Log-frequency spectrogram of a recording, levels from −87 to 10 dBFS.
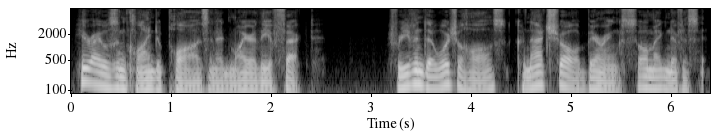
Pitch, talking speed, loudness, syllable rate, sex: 95 Hz, 195 wpm, -17 LUFS, 6.6 syllables/s, male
